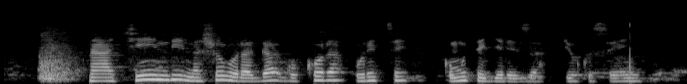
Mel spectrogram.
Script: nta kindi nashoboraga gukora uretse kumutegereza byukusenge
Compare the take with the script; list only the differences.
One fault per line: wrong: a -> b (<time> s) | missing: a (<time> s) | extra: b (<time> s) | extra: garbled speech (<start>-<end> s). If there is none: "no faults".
no faults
